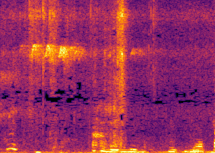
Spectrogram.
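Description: Faint, brief voice sounds from people close by, with a light click about half a second in.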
